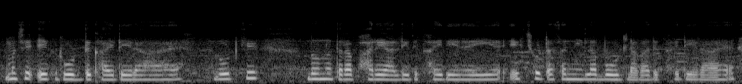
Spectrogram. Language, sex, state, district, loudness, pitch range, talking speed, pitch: Hindi, female, Goa, North and South Goa, -25 LUFS, 220-240 Hz, 210 wpm, 230 Hz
